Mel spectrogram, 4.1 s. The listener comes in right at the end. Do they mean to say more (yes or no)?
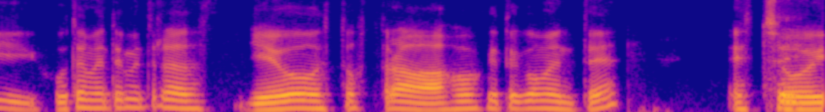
no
